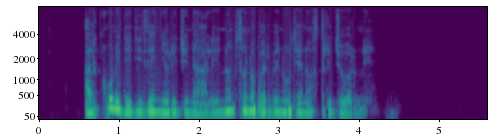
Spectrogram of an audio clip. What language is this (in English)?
Italian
